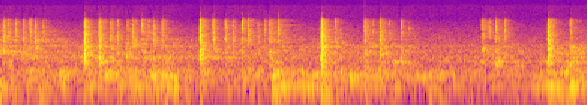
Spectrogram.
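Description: Keys being tapped faintly in several short, quick runs with pauses between, as figures are keyed in to add up a column of amounts.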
